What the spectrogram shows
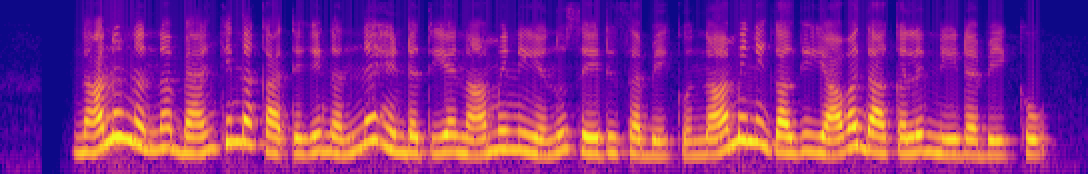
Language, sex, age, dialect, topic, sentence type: Kannada, female, 18-24, Mysore Kannada, banking, question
